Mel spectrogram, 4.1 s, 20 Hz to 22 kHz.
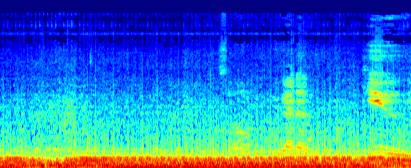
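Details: Coyote V8 Mustang just switched to an E85 tune: deep idle with an uneven, lumpy rumble that never settles; rough idle, owner suspects a large vacuum leak as short-term fuel trims read about 29.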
